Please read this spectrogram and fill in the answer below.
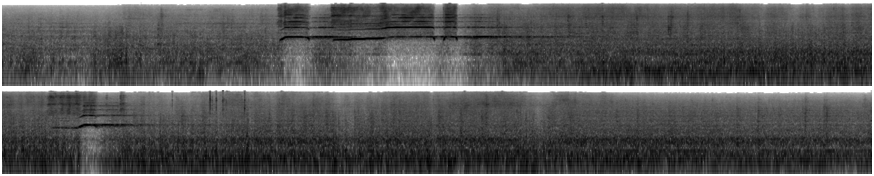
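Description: Steam locomotive whistle blowing about five seconds in, a few seconds of blasts with short breaks, then one short blast again around sixteen seconds. Around the whistles, the steam train rolls steadily with a rumble and rail clatter that grows louder from about ten seconds in as it crosses the viaduct.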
